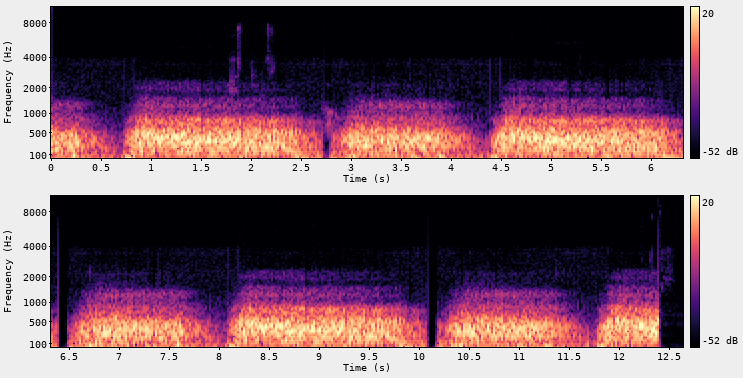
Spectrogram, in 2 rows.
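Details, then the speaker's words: Lung auscultation teaching recording over the trachea: loud, harsh, hollow breath sounds, about 16 breaths a minute, louder and somewhat longer during expiration; normal tracheal breath sound. "escuchen van a notar que el ruido traqueal tiene mayor intensidad y algo de mayor duración durante el período espiratorio es la característica"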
